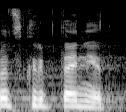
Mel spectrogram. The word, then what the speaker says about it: Скриптонит: Группа Скриптонит, Скриптонайт, как правильно? Потому что, ну типа, на английском теперь пишется все сложно. В общем, это Скриптонит.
